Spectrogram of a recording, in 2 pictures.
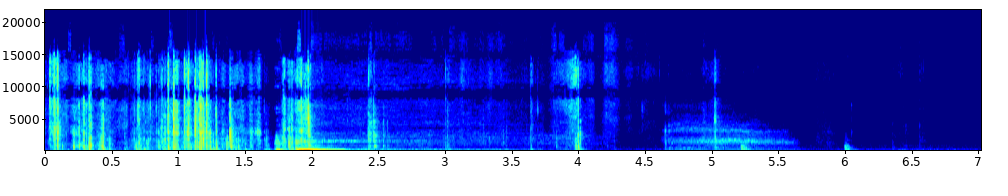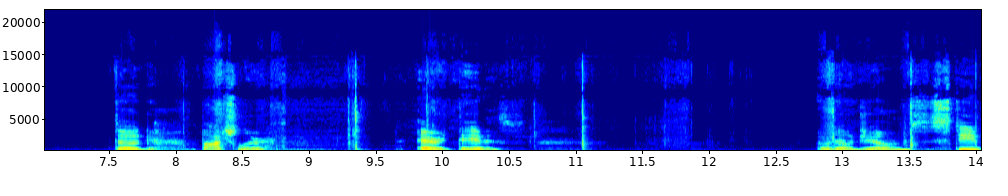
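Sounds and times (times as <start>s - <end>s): cards and wrapper rustling: 0.0s - 5.1s.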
